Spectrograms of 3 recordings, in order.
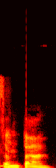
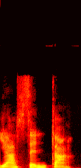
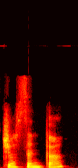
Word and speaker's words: Jacintha: So in Dutch, it would be Jacintha. – Yes, oh, beautiful. – But okay. Yes, because I live here now, and that seems to be impossible to pronounce for everyone. Now it's just Jacintha.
